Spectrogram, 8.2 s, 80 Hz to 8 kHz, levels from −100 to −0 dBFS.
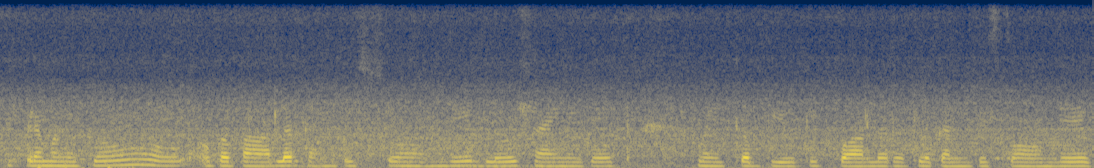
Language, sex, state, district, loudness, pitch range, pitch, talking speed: Telugu, female, Andhra Pradesh, Srikakulam, -19 LUFS, 190-205 Hz, 195 Hz, 100 wpm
